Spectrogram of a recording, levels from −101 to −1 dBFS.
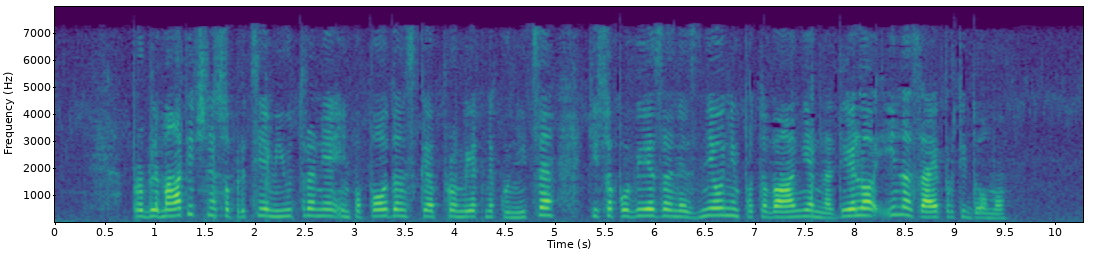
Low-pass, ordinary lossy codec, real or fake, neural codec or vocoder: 7.2 kHz; AAC, 32 kbps; real; none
